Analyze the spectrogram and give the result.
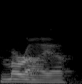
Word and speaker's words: Maria: It's spelled Maria, but pronounced Mariah.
